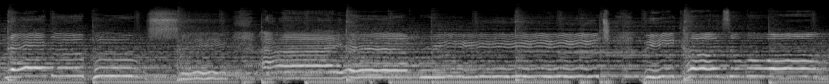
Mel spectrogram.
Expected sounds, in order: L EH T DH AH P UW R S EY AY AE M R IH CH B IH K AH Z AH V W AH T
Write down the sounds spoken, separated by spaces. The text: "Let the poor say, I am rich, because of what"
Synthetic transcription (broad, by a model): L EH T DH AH B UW S EY AY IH M R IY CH B IH K AH Z AH V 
